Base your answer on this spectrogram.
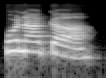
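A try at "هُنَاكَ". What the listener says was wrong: hunaka nak panjang hunaka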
